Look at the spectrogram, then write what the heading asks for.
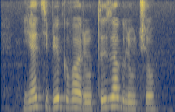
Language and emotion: Russian, neutral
